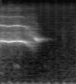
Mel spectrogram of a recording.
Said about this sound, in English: I hear a police whistle.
